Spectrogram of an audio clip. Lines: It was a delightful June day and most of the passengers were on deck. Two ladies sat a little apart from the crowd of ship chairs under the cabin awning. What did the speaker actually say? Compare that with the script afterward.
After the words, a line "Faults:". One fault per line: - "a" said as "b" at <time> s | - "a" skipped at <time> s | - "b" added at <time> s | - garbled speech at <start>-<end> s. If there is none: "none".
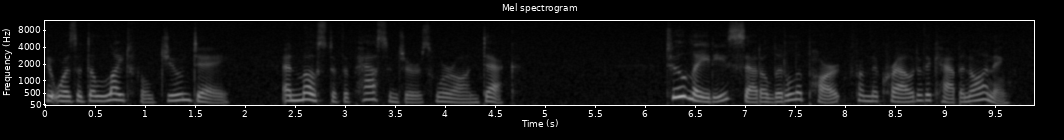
It was a delightful June day and most of the passengers were on deck. Two ladies sat a little apart from the crowd of the cabin awning.
Faults:
- "ship chairs under" skipped at 8.8 s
